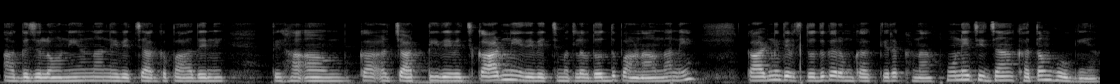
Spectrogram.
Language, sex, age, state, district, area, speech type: Punjabi, female, 30-45, Punjab, Muktsar, urban, spontaneous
